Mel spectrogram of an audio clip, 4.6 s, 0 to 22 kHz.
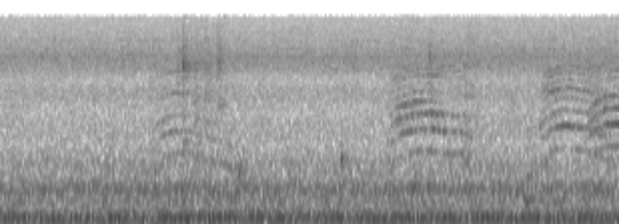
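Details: Domestic cats at home, one of six pet mixed-breed cats, around feeding time between breakfast and dinner in April 2024. A faint short meow is followed by two clear, rising-then-falling meows near the end over steady low hum.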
